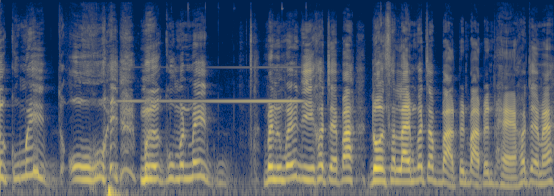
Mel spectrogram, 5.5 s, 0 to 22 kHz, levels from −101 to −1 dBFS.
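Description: A speech clip with a feedback whistle from 1.11 to 3.11 s: a thin 3.1 kHz tone some 15 dB below the voice, swelling and fading slowly, likely from a loudspeaker-to-microphone loop poised at the edge of feedback. A spectrogram shows one narrow horizontal line there.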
